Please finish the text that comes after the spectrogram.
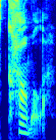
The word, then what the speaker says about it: Kamala: So my response to this is, first things first, her name is Kamala.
